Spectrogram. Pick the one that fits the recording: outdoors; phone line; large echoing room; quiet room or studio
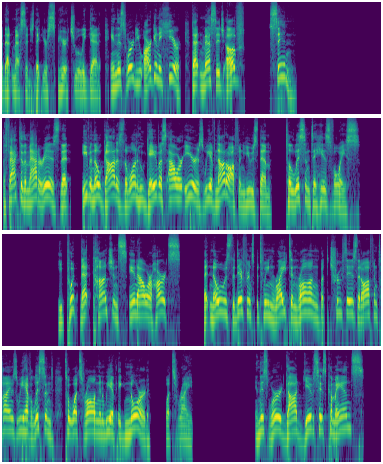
large echoing room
